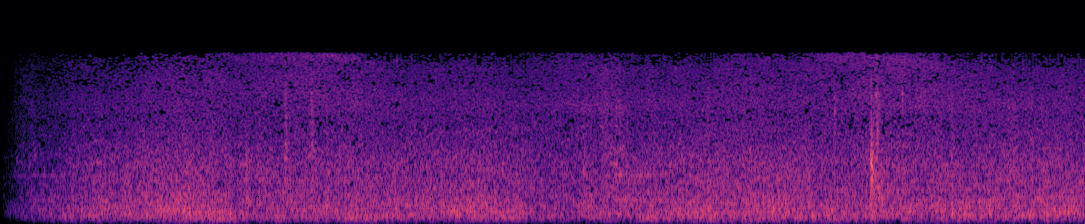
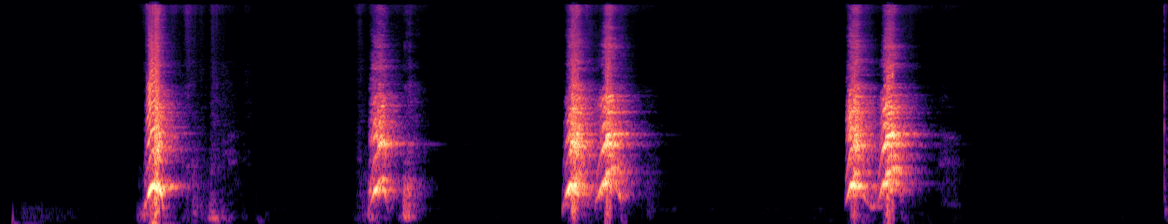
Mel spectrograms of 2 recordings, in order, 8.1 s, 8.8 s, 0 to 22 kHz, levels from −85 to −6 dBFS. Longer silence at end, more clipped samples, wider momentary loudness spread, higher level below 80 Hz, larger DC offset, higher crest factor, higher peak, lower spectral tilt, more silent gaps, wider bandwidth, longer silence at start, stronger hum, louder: second, 0 s vs 1.9 s; second, under 0.1% vs 0.2%; second, 4 LU vs 11 LU; second, -64 dBFS vs -52 dBFS; neither; first, 22 dB vs 16 dB; second, -16 dBFS vs 0 dBFS; first, -4 dB/octave vs -0.5 dB/octave; neither; second, 8.8 kHz vs over 20 kHz; second, 0.05 s vs 1.1 s; neither; second, -38 LUFS vs -10 LUFS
